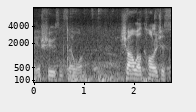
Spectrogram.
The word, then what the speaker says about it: Cherwell: that flows through Oxford I know it's spelled cherwell but pronounced charwell so charwell college has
